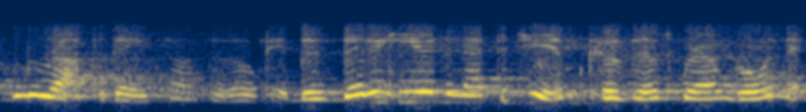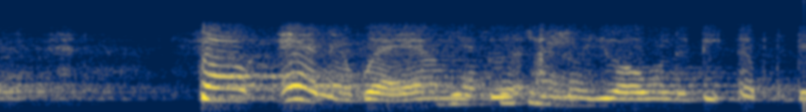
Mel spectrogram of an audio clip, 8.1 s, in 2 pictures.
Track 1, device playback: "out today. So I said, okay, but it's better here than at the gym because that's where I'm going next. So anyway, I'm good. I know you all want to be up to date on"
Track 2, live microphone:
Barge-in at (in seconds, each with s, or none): 6.2 s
